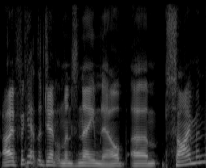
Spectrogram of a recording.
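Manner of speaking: ordinary talk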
